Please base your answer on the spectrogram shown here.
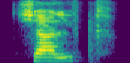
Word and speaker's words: chalk: prestar mucha atención, porque cuando usted dice walk o dice chalk, en primer lugar está usando la A y en segundo lugar está pronunciando la L, que no debe de sonar. En estas palabras el patrón de sonido es casi el mismo. Es decir, esta suena como O corta, esa no suena y al final suena la K.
